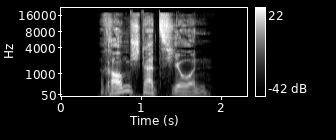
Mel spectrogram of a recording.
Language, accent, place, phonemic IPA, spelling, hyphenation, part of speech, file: German, Germany, Berlin, /ˈʁaʊ̯mʃtat͡si̯oːn/, Raumstation, Raum‧sta‧ti‧on, noun, De-Raumstation.ogg
- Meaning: space station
